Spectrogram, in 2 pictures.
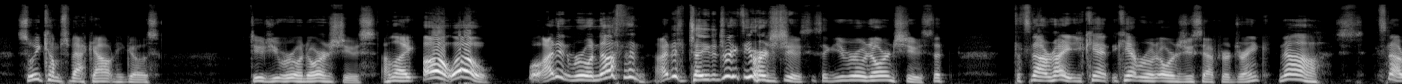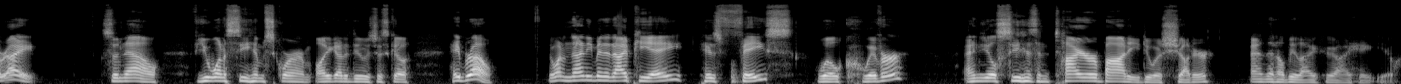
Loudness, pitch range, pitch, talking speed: -15 LUFS, 125-175 Hz, 150 Hz, 215 wpm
